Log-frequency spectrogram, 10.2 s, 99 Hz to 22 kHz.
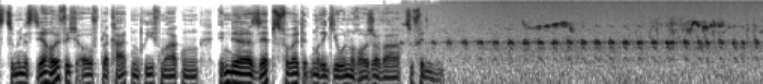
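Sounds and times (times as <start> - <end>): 
speech: 0.0 - 6.3
higher chirping bird calls: 5.0 - 10.1
chukar partridge calling repeated chuck notes: 5.2 - 10.1.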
